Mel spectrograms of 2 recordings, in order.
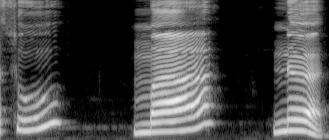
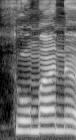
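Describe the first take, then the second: First: सु, म, न each said on its own; syllable by syllable. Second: सुमन said as one joined word; blended word. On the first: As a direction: sound out सु... म... न for learners. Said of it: "एक एक अक्षर का उच्चारण करके". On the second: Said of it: "तो मिलके बन जाएगा". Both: Shown as a demonstration.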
